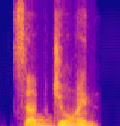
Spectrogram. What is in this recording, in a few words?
"subjoin", Indian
